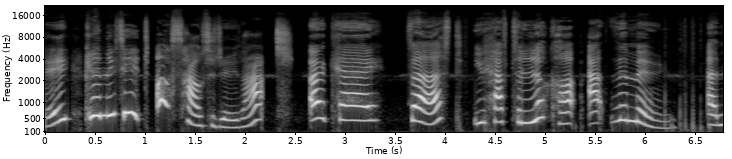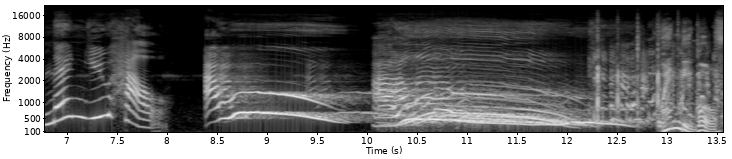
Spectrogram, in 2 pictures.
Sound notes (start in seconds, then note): 8.5 howling; 10.5 kids howling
